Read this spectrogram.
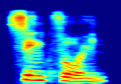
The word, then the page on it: cinquefoil: Indian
